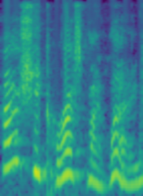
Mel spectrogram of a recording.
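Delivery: high squeaky cartoon voice, slow and swooping. Reading a line from a book series in a video, Mickey Mouse voice. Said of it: "like that, like straight up doing the Mickey Mouse voice".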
